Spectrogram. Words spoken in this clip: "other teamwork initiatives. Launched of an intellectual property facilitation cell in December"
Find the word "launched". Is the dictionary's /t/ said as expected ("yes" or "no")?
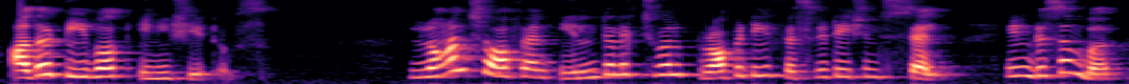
no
